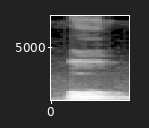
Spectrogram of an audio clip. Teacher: व्रत मुख क्यों बोला गया है बोलकर देखिए छोटा यू यू हमारे होंठ की आकृति व्रत सी हो रही है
